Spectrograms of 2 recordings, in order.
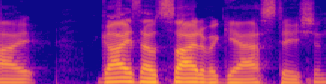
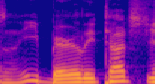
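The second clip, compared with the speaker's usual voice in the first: ordinary delivery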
